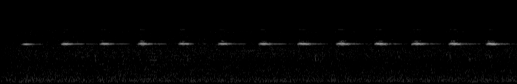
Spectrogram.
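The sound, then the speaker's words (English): Eastern Yellow Robin repeating a single high peeping note in an even rhythm, about a dozen short, clear, whistle-like peeps of the same pitch, faint and alone. “The Eastern Yellow Robin uses a single peeping note, which it puts together into little rhythms like this.”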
